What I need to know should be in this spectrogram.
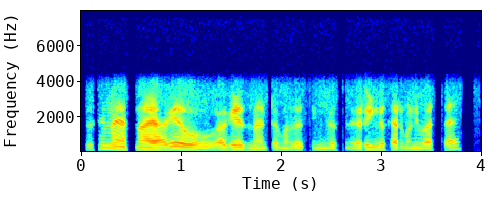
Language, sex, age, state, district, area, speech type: Dogri, male, 18-30, Jammu and Kashmir, Udhampur, urban, conversation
